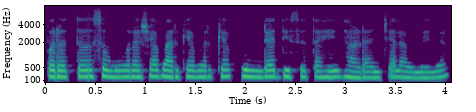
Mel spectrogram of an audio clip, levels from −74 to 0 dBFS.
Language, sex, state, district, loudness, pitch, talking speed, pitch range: Marathi, female, Karnataka, Belgaum, -27 LUFS, 200 Hz, 150 wpm, 195-205 Hz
